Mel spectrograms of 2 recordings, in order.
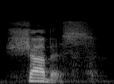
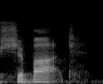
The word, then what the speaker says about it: Shabbos: So if you're among Eastern Europeans, they will say Shabbos instead of Shabbat, ending with a T.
